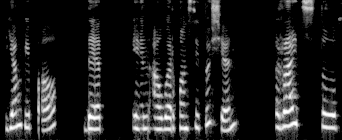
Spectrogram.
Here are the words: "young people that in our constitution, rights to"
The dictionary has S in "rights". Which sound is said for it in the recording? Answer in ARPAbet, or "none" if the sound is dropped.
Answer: S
